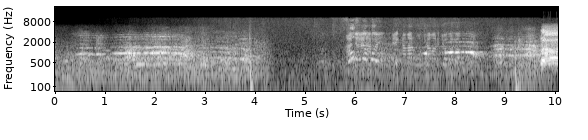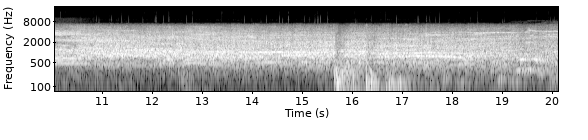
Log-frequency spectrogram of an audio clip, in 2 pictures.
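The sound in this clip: An Iranian crowd cheers and roars for weightlifter Hossein Rezazadeh. A man talks excitedly over the first half, then a loud, sustained wall of crowd noise with shouts takes over for the remaining ten seconds.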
